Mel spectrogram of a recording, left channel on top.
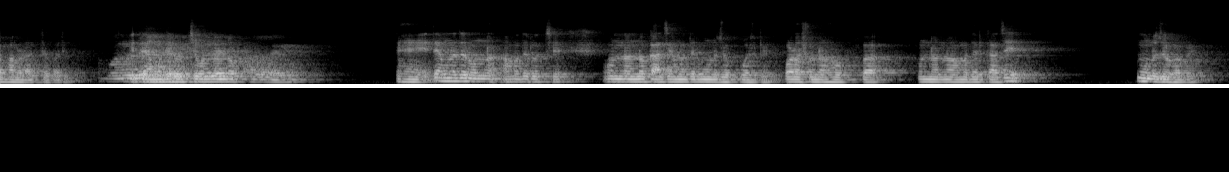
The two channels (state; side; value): silent; right; 64 dB below the other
